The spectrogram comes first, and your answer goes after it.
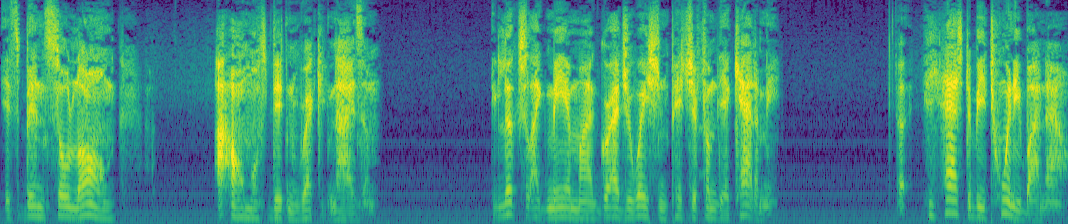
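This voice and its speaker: An actor playing a guilt-ridden, obsessive middle-aged detective in a video game, husky and halting, in a brooding, intense monologue. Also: male voice, medium pitch, expressive, pushed and bright, dry recording, full character voice. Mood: wistful, regretful. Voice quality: husky, raspy.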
